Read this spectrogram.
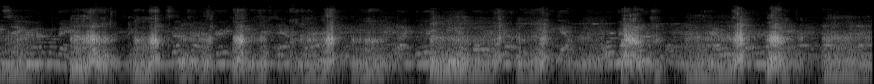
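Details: A seven-week-old puppy at play, recorded on a phone, gives a run of short growls and yelps, loudest around one, two, three, four, eight and nine to ten seconds in, over a steady low hum and a voice in the background.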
